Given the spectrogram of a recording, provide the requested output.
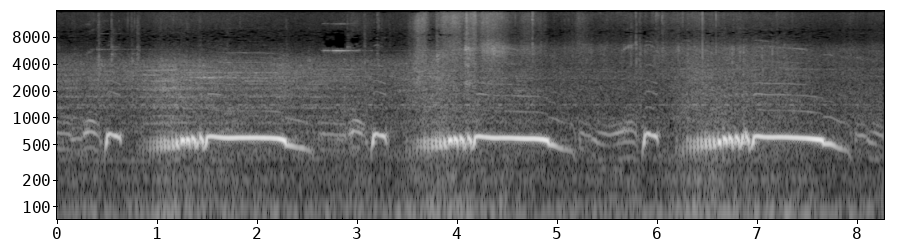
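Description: An Australian dove gives three long, mellow, level coos, each led by a few short soft notes and repeated about every two and a half seconds.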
